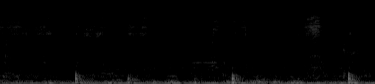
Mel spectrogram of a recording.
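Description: A pen or pencil writes a word by hand on paper, its soft scratching strokes arriving in short repeated bursts with brief pauses between them, close and with no talk.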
